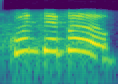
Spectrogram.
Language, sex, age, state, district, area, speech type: Nepali, female, 45-60, West Bengal, Jalpaiguri, urban, conversation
